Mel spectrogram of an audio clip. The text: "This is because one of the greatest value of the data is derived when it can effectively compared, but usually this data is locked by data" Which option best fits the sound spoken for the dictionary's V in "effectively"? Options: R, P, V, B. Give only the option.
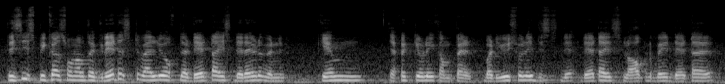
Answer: V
